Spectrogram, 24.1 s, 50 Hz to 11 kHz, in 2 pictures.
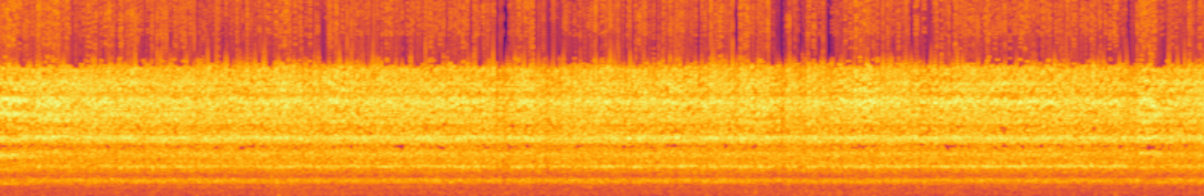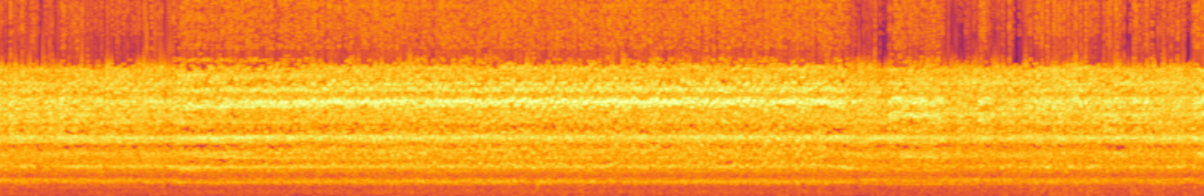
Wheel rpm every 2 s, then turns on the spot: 230, 230, 230, 230, 230, 230, 230, 210, 210, 210, 220, 230.
none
